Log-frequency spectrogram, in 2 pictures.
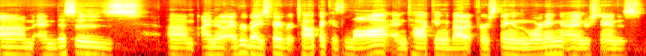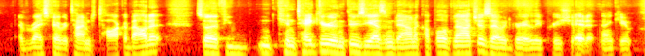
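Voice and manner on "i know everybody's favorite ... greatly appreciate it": ordinary delivery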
